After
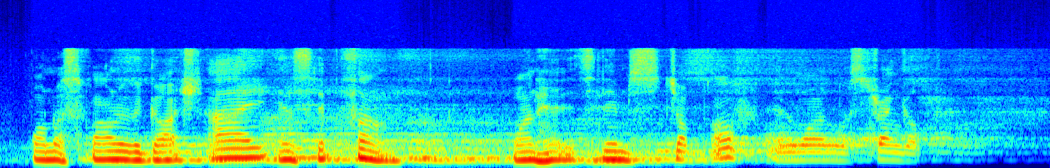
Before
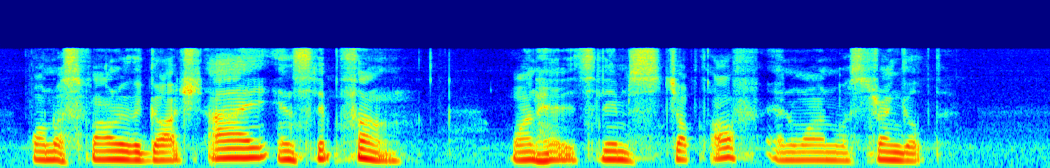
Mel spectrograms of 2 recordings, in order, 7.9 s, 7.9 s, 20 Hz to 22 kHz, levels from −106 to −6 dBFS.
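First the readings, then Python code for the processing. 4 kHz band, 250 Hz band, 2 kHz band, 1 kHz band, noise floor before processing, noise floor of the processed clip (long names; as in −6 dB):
−6.0 dB, −1.5 dB, −6.0 dB, −5.5 dB, −62 dBFS, −60 dBFS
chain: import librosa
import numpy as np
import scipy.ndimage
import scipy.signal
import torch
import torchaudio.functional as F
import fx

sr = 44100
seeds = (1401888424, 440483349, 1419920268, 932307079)

y = fx.quant_dither(x, sr, seeds[0], bits=10, dither='none')
y = fx.echo_diffused(y, sr, ms=451, feedback_pct=63, wet_db=-13.0)
y = fx.filter_sweep_highpass(y, sr, from_hz=140.0, to_hz=1300.0, start_s=4.41, end_s=7.79, q=2.5)
y = y * librosa.db_to_amplitude(-6.5)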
